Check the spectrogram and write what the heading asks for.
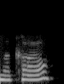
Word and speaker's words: Michal: Good morning, McCall. – Hi, good morning. My name is McCall, and that's spelled M-I-C-H-A-L.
